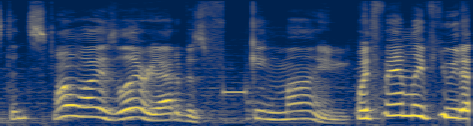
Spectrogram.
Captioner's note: beep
